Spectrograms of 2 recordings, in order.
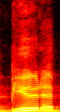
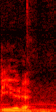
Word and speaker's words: Buda: Buuda be like Buddha. So, but it's called it's pronounced Buda.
